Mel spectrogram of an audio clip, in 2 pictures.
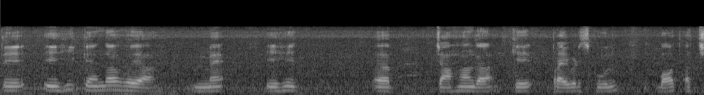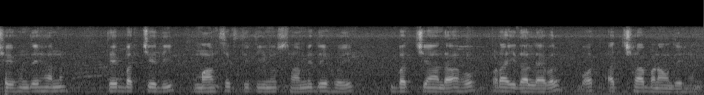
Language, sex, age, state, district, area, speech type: Punjabi, male, 30-45, Punjab, Mansa, urban, spontaneous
